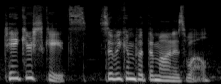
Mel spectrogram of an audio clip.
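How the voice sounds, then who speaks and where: A woman voicing a supportive, reassuring friend in a visual novel game, encouraging and gently chiding. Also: medium pitch, big pitch swings, a little fast, dry recording. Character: supportive, reassuring female friend of young skater.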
